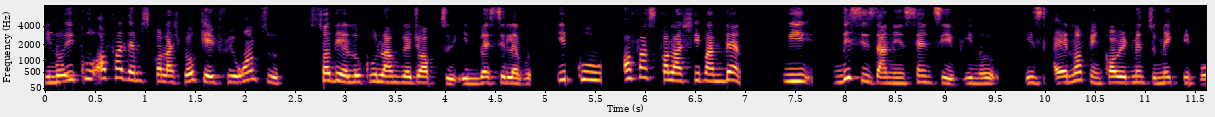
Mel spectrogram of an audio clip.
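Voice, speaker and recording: A woman speaks very fast at a medium pitch, her voice swinging very widely up and down, in a dry, close recording with no echo. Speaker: author and education advocate. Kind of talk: panel discussion.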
